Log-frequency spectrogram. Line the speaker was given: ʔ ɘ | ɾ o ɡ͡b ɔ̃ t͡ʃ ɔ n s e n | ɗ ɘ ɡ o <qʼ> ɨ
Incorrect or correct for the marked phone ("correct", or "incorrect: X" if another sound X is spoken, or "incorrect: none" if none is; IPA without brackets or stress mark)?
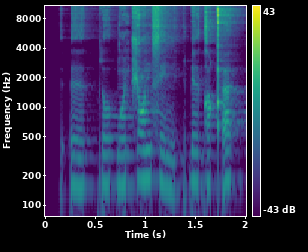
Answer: correct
